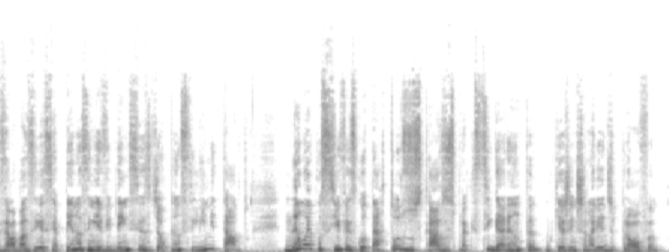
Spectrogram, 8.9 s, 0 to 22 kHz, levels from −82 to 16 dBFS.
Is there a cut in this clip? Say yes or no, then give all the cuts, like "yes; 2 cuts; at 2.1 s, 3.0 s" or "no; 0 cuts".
no; 0 cuts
